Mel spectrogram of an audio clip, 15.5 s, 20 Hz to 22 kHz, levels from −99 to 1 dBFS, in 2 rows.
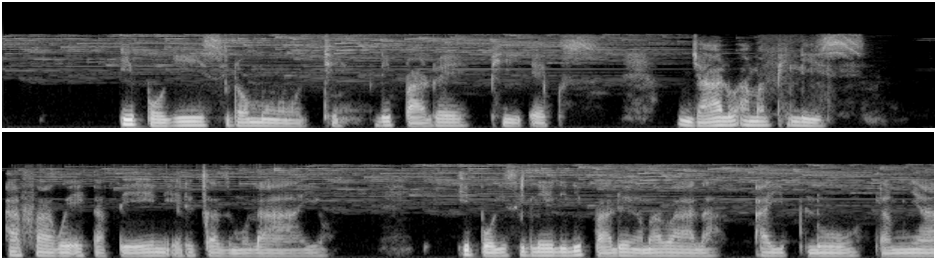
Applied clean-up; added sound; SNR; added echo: none; Wind chime; 17 dB; none.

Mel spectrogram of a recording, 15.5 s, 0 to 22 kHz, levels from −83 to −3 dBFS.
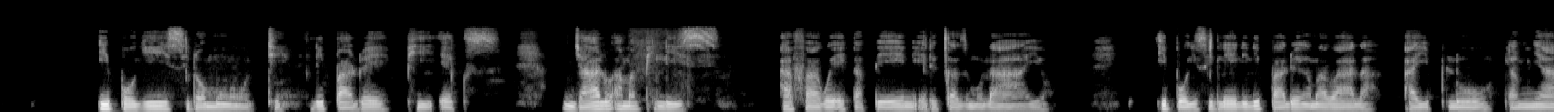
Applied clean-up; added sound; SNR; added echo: none; none; none; none.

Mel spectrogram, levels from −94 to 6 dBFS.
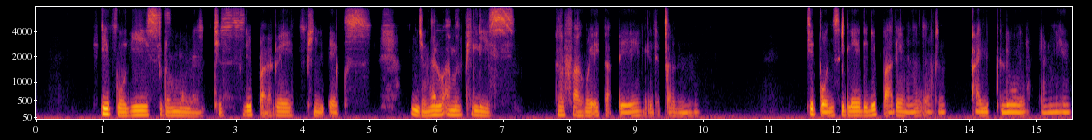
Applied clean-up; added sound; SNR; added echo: neural diffusion model UNIVERSE++.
